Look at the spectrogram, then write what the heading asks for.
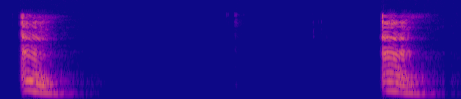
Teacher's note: As for the consonants, the first sound that we have is a glottal stop, and it's called the hamza in Arabic, and it's pronounced as uh, uh.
